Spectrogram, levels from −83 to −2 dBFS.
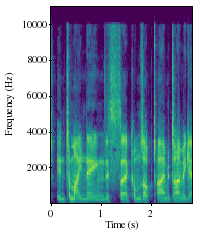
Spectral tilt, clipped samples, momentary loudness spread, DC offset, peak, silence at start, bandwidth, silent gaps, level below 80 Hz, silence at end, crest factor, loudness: -0.5 dB/octave; under 0.1%; 4 LU; under 0.1%; 0 dBFS; 0 s; 10.5 kHz; none; -74 dBFS; 0 s; 16 dB; -14 LUFS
